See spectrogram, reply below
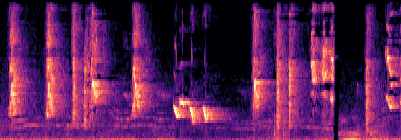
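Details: White-rumped shama giving spaced high scratchy bursts and short whistled slurs, a phrase roughly every half second, over low hum.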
